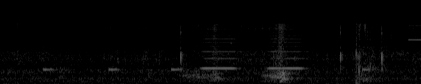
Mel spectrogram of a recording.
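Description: Anaesthesia patient monitor beeping faintly with each heartbeat of the anaesthetised dog, about one and a half short beeps a second, with two longer, fuller tones near the middle. A few faint clicks of metal instruments sound alongside.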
